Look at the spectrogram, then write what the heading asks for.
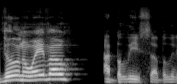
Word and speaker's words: Villeneuve: i'm so how do you say his name villanuevo i believe so i believe it's denis villeneuve where's he from where is denny from denny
